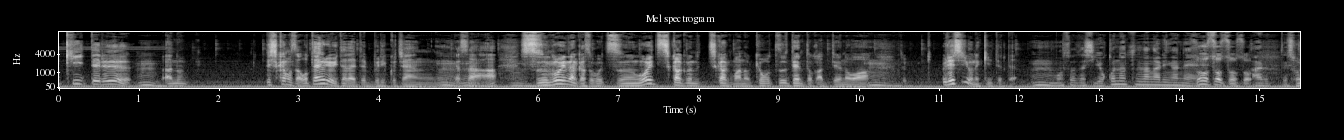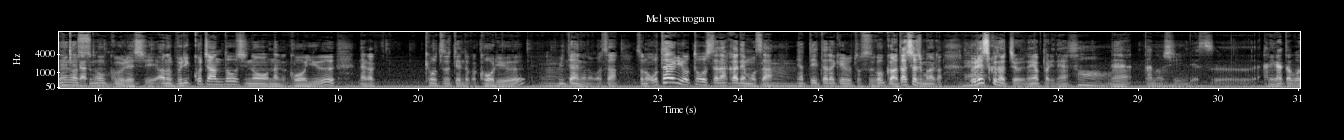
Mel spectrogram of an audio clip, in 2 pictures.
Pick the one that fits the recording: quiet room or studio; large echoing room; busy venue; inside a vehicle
inside a vehicle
